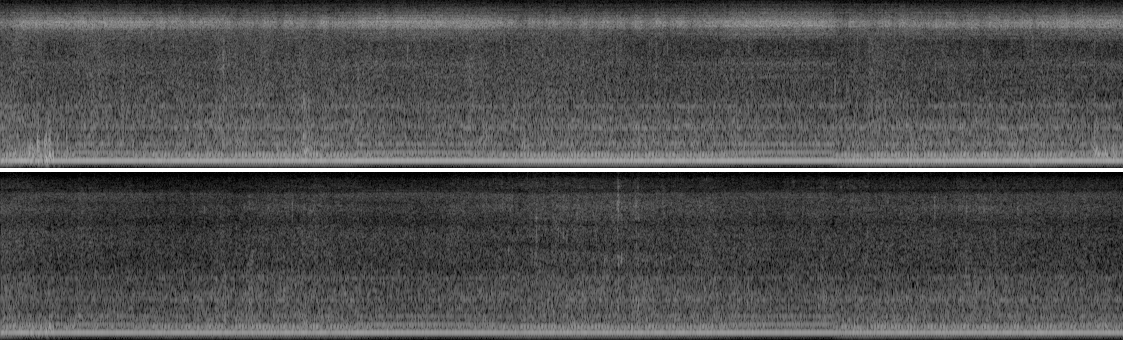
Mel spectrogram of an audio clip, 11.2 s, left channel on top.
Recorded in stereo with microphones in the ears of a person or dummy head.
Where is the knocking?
I don't hear knocking.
